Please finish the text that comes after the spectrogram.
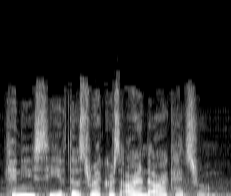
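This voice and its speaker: An actress playing a studious resistance researcher in a video game, with a careful, hesitant, precise way of talking. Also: female voice, mid-range voice, quick pace, darkish tone, faint music behind, natural voice. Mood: focused. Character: studious, soft-spoken resistance researcher woman, methodical. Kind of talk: dramatic video game acting.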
